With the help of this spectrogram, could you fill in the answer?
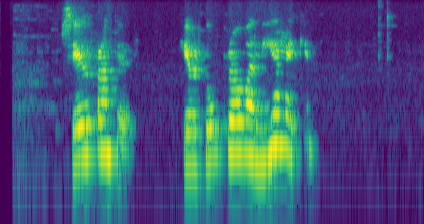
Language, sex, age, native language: Icelandic, female, 30-39, Icelandic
